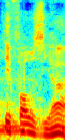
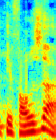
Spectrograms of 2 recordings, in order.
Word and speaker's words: Tifauzia: Iya, Tifauzia. Ya, bukan Tifauza kan?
